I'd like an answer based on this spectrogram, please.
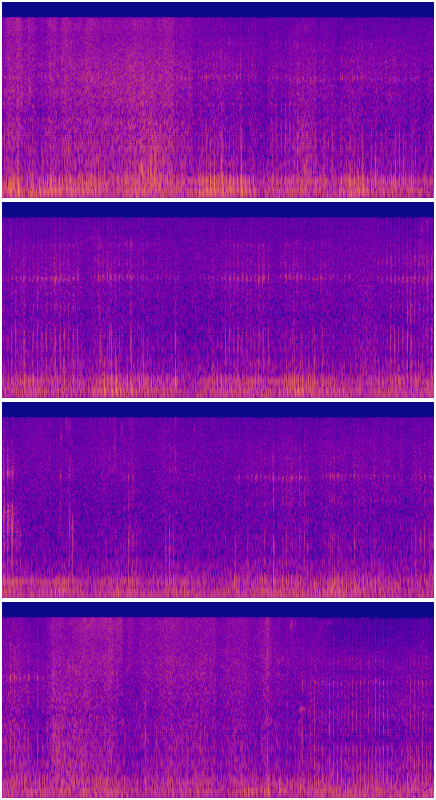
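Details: Leo, a pet Egyptian Mau, purring in low rhythmic pulses that swell and fade with each breath, with faint handling noises and a short higher scrape near the middle.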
